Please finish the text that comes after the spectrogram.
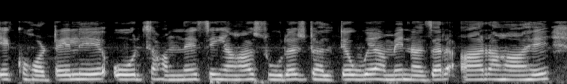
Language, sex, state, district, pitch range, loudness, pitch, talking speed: Hindi, female, Maharashtra, Chandrapur, 220-235 Hz, -13 LUFS, 225 Hz, 170 wpm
